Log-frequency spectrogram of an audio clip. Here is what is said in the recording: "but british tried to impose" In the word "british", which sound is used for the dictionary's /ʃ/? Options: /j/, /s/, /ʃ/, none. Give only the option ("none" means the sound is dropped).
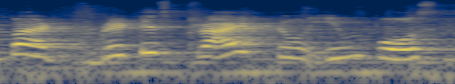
/s/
